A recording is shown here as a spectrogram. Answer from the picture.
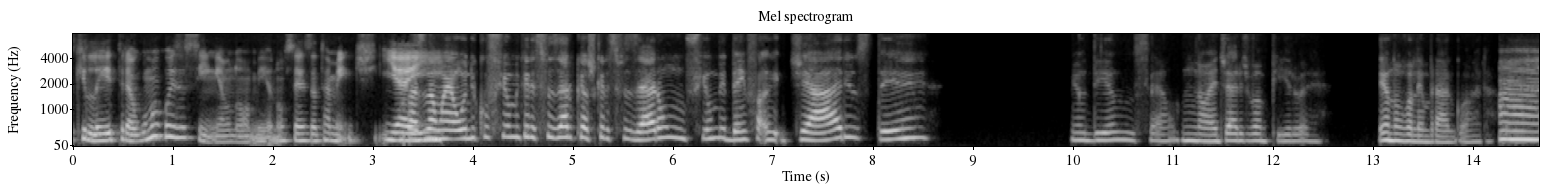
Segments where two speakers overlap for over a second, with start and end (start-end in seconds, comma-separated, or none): none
